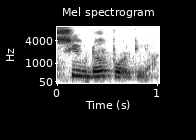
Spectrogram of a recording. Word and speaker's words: pseudopodia: it takes out some finger like projections called pseudopodia okay i'll just write its spelling here so it's p s e u d o p o d i e okay no portia it's pronounced as pseudopodia okay now these are basically the false feet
